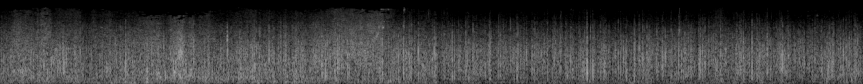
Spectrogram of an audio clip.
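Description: A rain jacket rustles close by.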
